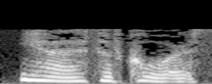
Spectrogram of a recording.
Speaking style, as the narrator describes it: Kellering sighed

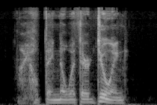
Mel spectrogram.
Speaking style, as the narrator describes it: Deming muttered

